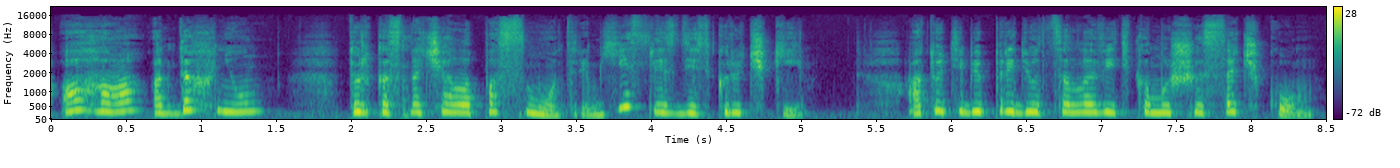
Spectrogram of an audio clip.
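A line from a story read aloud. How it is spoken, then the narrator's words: Laughing. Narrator (Russian): засмеялся Саша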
